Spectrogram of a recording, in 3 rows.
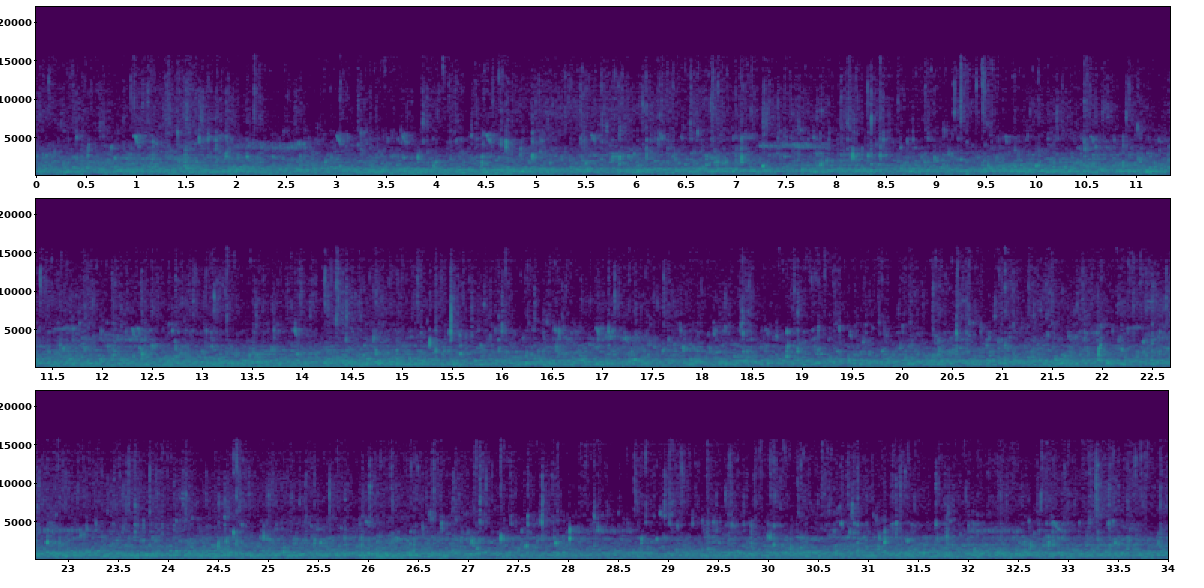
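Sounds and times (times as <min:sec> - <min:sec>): trickling stream: 0:00.0 - 0:34.0.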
